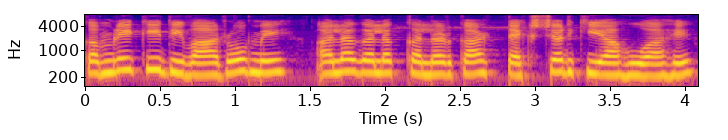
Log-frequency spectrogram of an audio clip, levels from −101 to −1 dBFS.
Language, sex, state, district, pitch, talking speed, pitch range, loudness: Hindi, female, Uttar Pradesh, Muzaffarnagar, 255 Hz, 160 wpm, 240-275 Hz, -13 LUFS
